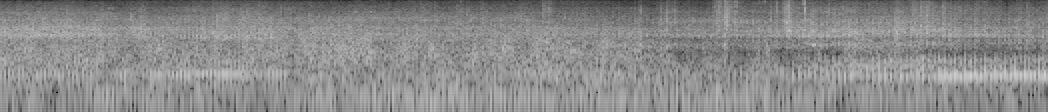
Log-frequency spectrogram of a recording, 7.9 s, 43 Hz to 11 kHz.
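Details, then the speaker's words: Honda CRF300 Rally riding after top-end rebuild with new cam chain, tensioner and followers; former hot, low-rev overrun noise no longer heard and it pulls well. Even single-cylinder thrum with wind noise, no tapping or knocking. "Finished the rebuild or top end and done a few lanes this morning and I think it's going much better. I can't hear the noise. It seems to pull really well at the moment, so couple of conclusions from what I've done."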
